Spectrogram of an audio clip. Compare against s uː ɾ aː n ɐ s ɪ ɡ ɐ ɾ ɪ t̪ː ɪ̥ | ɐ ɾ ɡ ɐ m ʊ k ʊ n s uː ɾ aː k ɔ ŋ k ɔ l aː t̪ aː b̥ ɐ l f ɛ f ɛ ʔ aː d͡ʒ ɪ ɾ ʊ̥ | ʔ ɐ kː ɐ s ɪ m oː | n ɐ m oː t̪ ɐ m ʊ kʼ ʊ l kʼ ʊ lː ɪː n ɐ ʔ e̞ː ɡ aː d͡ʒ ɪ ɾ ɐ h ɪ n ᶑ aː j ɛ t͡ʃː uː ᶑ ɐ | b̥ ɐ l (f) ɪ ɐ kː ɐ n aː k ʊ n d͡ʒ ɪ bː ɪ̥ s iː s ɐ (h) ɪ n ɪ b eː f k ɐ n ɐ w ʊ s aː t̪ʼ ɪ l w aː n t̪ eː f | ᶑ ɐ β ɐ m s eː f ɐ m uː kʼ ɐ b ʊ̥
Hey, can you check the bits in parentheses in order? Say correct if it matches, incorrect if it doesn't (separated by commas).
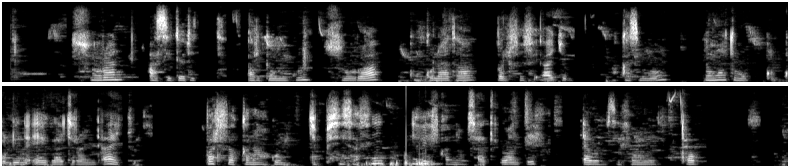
correct, incorrect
